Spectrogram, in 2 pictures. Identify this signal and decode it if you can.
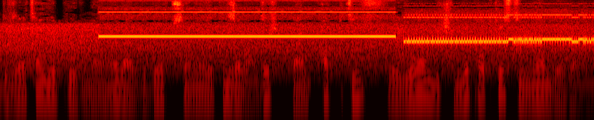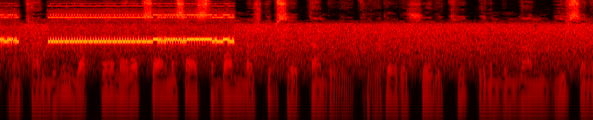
Fax machine handshake, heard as a long tone and a warble, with phone line noise and speech in Turkish.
